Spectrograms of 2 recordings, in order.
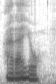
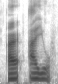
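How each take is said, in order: First: The consonant links smoothly into the next syllable. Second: The word is split with a break mid-word. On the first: The speaker calls it right. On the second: The speaker calls it wrong.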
